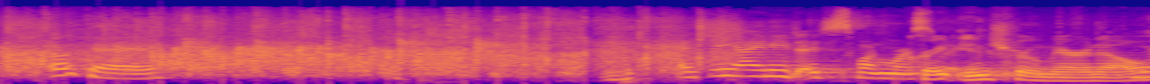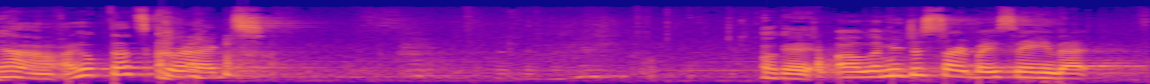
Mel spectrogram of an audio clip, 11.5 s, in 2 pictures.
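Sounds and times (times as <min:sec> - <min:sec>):
audience applause: 0:00.0 - 0:03.7
speech: 0:00.2 - 0:01.2, 0:03.0 - 0:07.2, 0:09.6 - 0:11.4.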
